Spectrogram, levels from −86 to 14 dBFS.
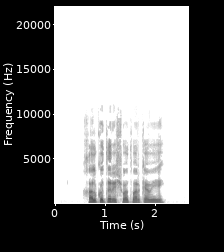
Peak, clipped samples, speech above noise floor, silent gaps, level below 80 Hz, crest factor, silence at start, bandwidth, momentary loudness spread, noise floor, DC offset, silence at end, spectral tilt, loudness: -8 dBFS; under 0.1%; 40 dB; none; -64 dBFS; 20 dB; 0.6 s; 11 kHz; 10 LU; -66 dBFS; under 0.1%; 0.5 s; -6 dB/octave; -28 LUFS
